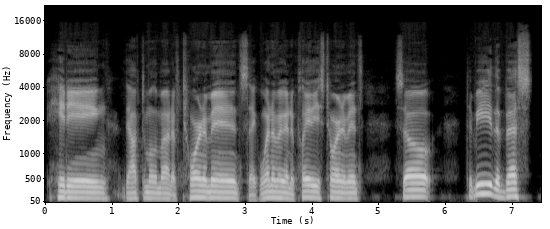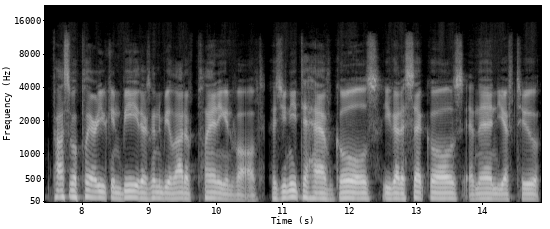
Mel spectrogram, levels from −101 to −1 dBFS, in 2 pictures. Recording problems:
none

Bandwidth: 15.5 kHz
